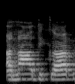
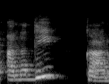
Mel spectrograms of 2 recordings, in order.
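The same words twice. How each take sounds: First: अनाधिकार as "a-naa-dhi-kaar"; wrong form, long aa. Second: अनधिकार slowly, as "a-na-dhi-kaar"; correct form, short a. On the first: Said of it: "अनाधिकार नहीं होता है". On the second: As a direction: say अनधिकार with a short a after n, drawn apart. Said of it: "अनधिकार होता है". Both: Shown as a demonstration.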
